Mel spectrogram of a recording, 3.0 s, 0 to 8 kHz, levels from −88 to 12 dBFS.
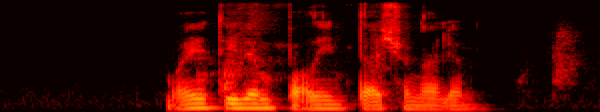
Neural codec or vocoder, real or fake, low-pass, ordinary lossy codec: none; real; 7.2 kHz; AAC, 48 kbps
